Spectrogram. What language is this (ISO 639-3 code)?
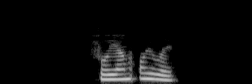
chm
